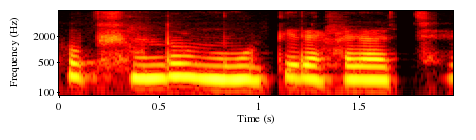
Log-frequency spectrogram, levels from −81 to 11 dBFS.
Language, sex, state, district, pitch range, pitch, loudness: Bengali, female, West Bengal, Jalpaiguri, 200-225 Hz, 210 Hz, -13 LUFS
